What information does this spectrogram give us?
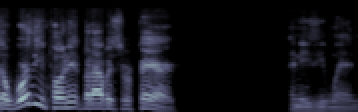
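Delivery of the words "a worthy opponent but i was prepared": ordinary delivery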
